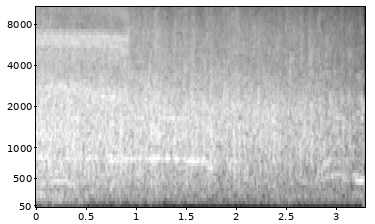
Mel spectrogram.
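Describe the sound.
An audience at a church service applauds to give glory to God, in a sustained, dense wash of clapping that holds steady throughout, fairly loud, with a faint tone and murmur of voices mixed in.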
